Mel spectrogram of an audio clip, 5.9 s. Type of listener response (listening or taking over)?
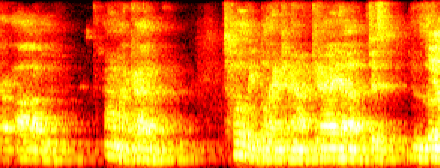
taking over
